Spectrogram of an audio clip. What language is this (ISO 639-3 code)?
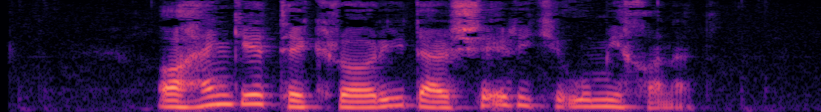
fas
